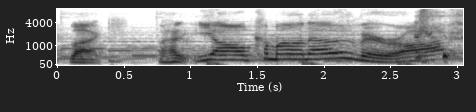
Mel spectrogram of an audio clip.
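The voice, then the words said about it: Put-on Southern accent. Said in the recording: “Or we could do a Southern accent.”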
